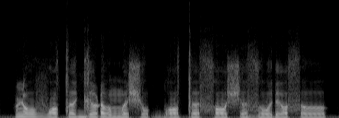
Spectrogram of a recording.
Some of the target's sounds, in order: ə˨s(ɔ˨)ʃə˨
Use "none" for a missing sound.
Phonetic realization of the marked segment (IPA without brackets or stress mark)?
ɔ˨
